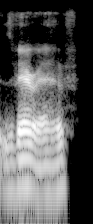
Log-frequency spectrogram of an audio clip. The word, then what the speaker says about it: Zverev: So as we see with the men's final, that took a little over 4 hours, featuring Alexander Zverev. I didn't think I was going to butcher his name like that. His name is Alexander Zverev.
